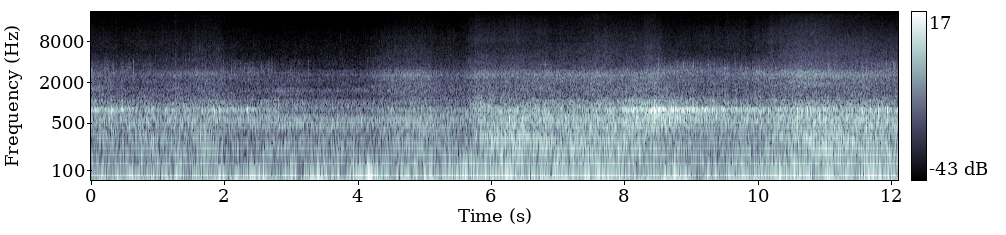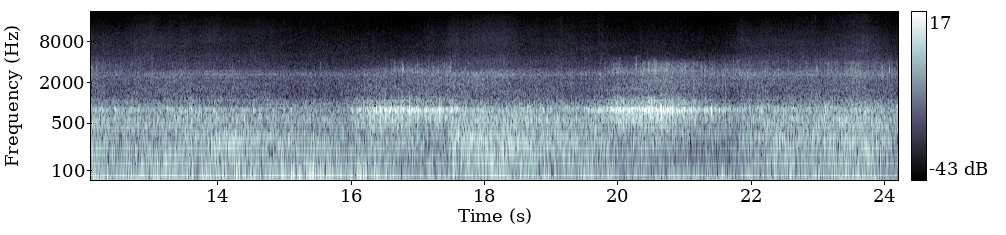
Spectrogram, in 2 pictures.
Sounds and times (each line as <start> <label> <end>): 0.0 Waves sounding in and around a bleached tree trunk 24.2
